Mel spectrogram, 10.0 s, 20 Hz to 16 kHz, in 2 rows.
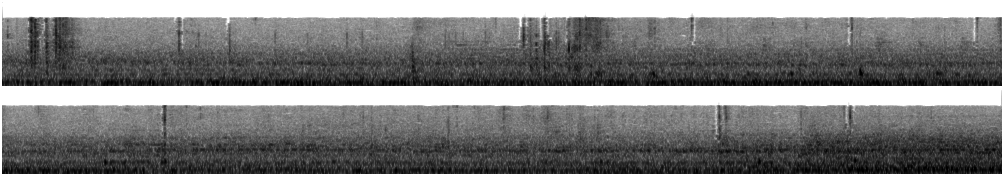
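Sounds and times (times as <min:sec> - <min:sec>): boat engines idling: 0:00.0 - 0:10.0.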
